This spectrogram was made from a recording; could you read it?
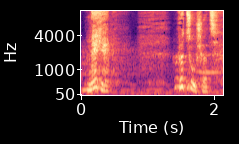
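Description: A woman playing a forceful politician and desperate mother in a radio drama, speaking with urgent authority. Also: a little high, sing-song, takes it slowly. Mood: urgent pleading. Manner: commanding, urgent. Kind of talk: German radio drama acting. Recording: music behind the voice.

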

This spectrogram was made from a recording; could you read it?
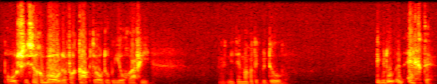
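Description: A pensive novelist in a radio drama. His husky voice moves freely up and down as he muses aloud. He explains himself earnestly and insistently, like someone working out a theory. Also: deep voice, lively intonation, normal speed, a bit bright, exaggerated voice. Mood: musing, insistent. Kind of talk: Dutch radio play acting.

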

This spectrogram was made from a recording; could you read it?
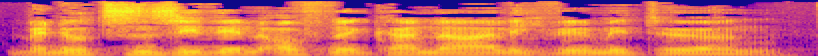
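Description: Gruff, impatient spaceship captain played by a man. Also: mid-range voice, racing, noisy background, close to an everyday voice. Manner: brusque, barking orders. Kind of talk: 1980s German science fiction radio play.

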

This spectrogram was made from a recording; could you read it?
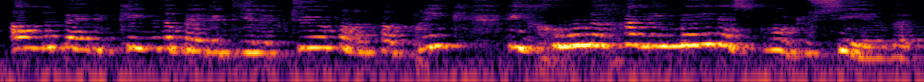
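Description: Indignant, gushing mother, radio drama. High voice, distant from mic, faint noise. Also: expressive, moderate pace, warm tone. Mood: scandalized. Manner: gushing, scandalized, repetitive. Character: indignant, prim teetotal mother, overexcited interviewee. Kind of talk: Dutch science fiction radio drama acting. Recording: echoey, distant, faintly noisy interview tape.

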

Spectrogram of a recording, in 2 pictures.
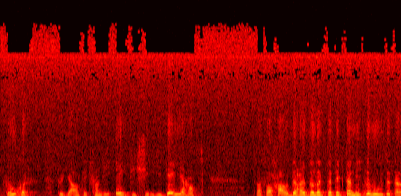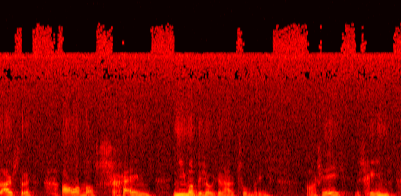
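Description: A woman's voice: medium pitch, sing-song, moderate pace, slightly rough. An actress playing a bitter, reproachful woman who needles insistently in an old radio play. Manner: insistent, accusing, repetitive. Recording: thin, phone-like old radio play recording.

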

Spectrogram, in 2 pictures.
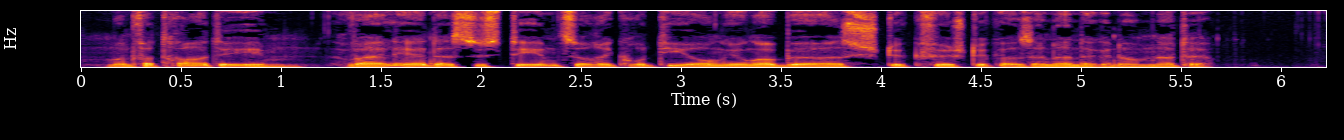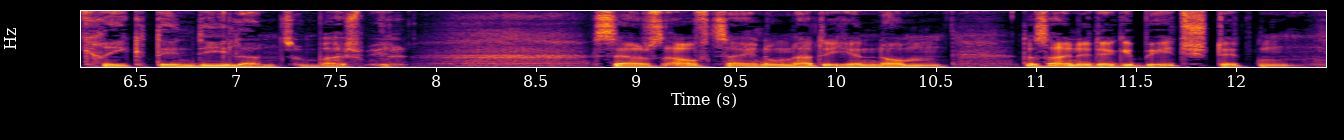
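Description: A man's voice: medium pitch, a little mellow, husky, no room sound, studio quality. An actor playing a world-weary, tough detective, narrating his own story in a terse, matter-of-fact way for a radio drama.

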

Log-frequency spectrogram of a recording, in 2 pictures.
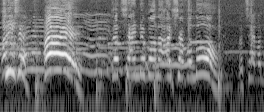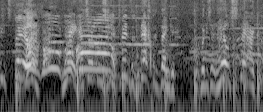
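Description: A very high, youthful voice for a seventeen-year-old boy in a radio play. He is eager and defiant, repeating his words breathlessly and calling out. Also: lively intonation, normal speed. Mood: excited, eager. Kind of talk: radio drama acting.

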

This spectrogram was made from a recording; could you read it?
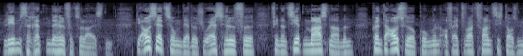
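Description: A man's voice: mid-range voice, a little mellow. A man reading scripted news narration and commentary as a presenter.

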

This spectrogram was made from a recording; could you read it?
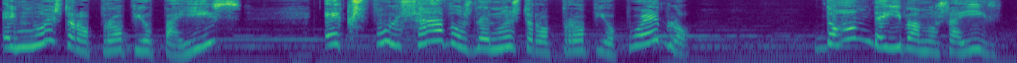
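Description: Woman telling her own story, kinda high voice, sad and reflective, music under. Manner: reflective, sorrowful recollection. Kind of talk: first-person scripted narration.

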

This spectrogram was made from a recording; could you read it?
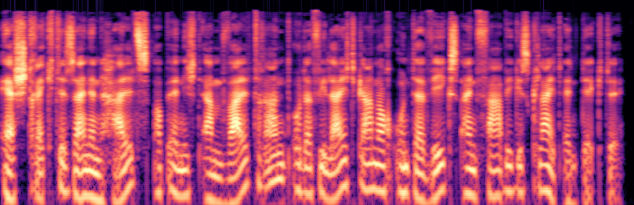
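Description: A man reading literary narration for a radio play in a measured, carefully articulated way. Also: mid-range voice, vocal fry, a bit bright, no echo, clean studio sound.

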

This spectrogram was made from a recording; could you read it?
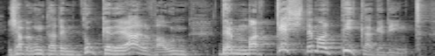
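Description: A ranting Spanish playwright, wildly swooping pitch. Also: male voice, sing-song, normal speed. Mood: contemptuous. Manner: haughty, theatrical, ranting. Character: proud, scornful, hot-tempered Spanish playwright. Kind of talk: German radio drama acting.

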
